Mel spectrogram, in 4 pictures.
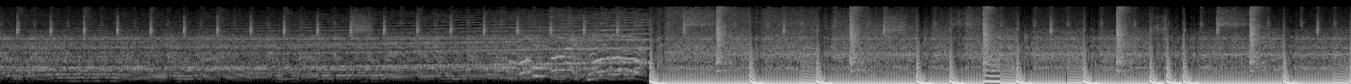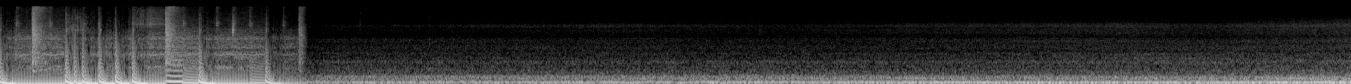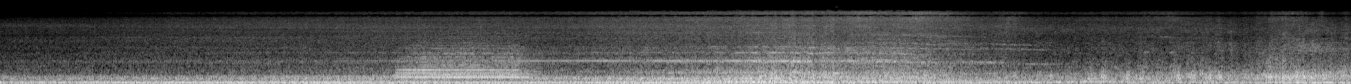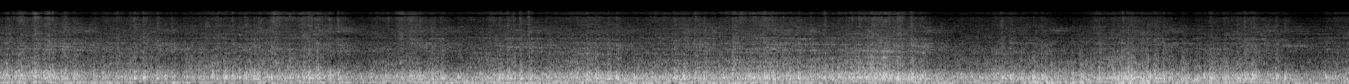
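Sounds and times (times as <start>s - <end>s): diesel locomotive engine rumble: 6.5s - 14.2s, 14.8s - 54.0s
train horn blast: 30.8s - 37.6s
clickety-clack of train wheels: 32.4s - 54.0s.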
